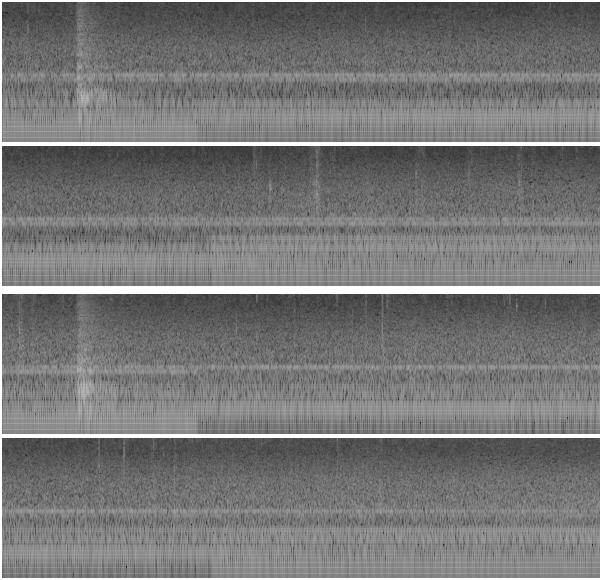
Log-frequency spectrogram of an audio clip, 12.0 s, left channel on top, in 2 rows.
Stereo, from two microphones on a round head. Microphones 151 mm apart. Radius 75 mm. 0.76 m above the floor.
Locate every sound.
0.6 s a drawer: 50° left (ahead or behind), 1.1 m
